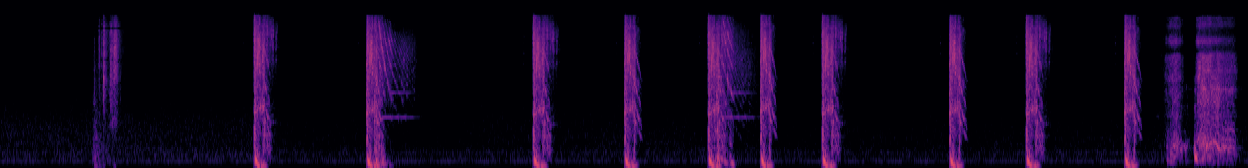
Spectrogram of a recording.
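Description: Single gunshots ring out one at a time, with short pauses between them.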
